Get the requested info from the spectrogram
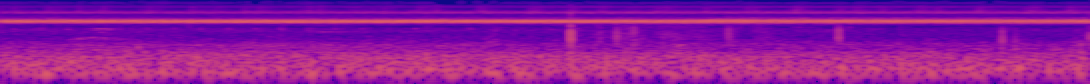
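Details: On a tropical summer night, crickets produce an even, unbroken high-pitched trill, with scattered faint ticks in the background.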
